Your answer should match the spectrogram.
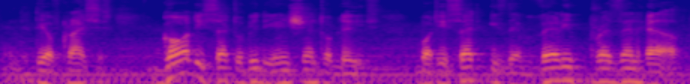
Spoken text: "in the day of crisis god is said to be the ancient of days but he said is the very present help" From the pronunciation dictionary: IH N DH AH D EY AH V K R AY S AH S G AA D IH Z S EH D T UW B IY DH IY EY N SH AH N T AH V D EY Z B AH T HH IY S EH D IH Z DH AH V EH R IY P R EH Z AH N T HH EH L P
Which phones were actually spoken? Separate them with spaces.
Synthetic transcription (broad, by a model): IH N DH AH D EY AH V K R AY S AH S G AA D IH S EH D T UW B IY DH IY EY N SH AH N T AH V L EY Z B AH T HH IY S EH D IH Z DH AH V EH R IY P R EH Z AH N T HH EH L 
